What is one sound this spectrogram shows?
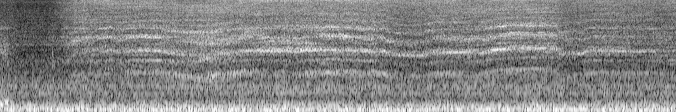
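A small drone's propellers whine, rising and falling in pitch as it flies.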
